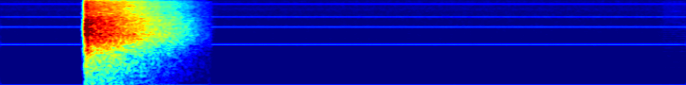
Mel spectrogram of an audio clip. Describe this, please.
palillo de diente alienaacajacutr
snare-procesed, glitch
